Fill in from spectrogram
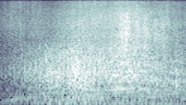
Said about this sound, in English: Zeke, you run out just in time to see that Angela's parents' car peeling away out of in front of Flo's house.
